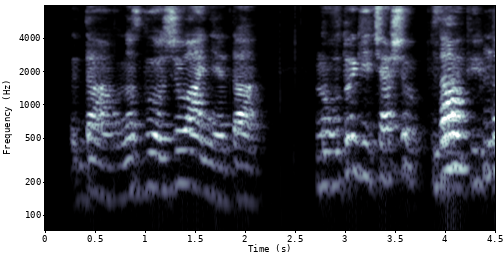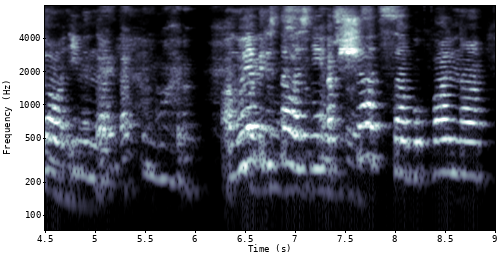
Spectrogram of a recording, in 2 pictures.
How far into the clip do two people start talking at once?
3.9 s

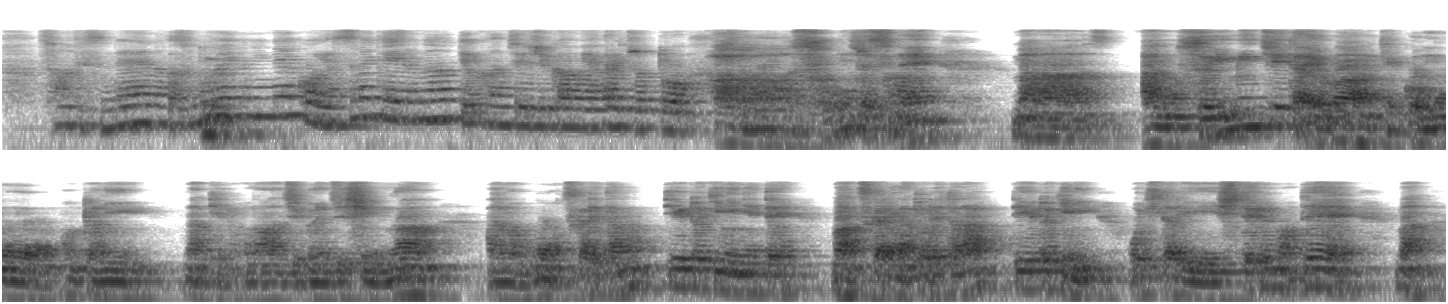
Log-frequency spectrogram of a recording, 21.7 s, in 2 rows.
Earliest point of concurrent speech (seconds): 5.3 s

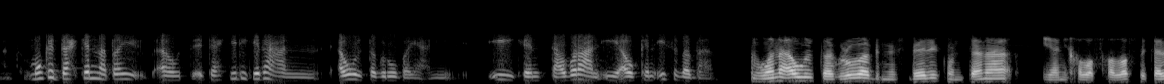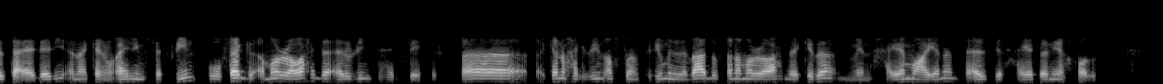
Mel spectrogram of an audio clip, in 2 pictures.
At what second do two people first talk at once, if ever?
none

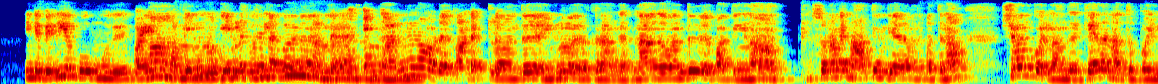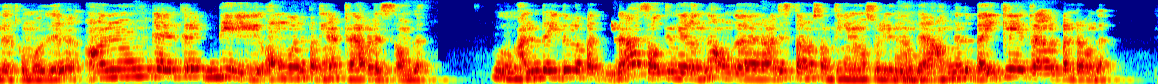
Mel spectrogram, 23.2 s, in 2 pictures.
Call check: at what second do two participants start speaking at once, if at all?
1.5 s

